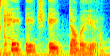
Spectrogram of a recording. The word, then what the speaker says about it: Khaw: It's Khaw.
